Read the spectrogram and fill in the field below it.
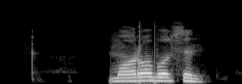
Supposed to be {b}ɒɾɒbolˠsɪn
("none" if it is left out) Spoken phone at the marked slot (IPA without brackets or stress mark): m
